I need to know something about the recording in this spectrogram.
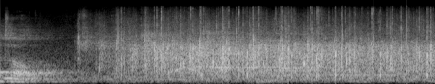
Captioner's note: audience applauds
